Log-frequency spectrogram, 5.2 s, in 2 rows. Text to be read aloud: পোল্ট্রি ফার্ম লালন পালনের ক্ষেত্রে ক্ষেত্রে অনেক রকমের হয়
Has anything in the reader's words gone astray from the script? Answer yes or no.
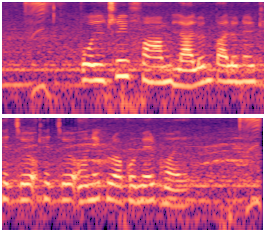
no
